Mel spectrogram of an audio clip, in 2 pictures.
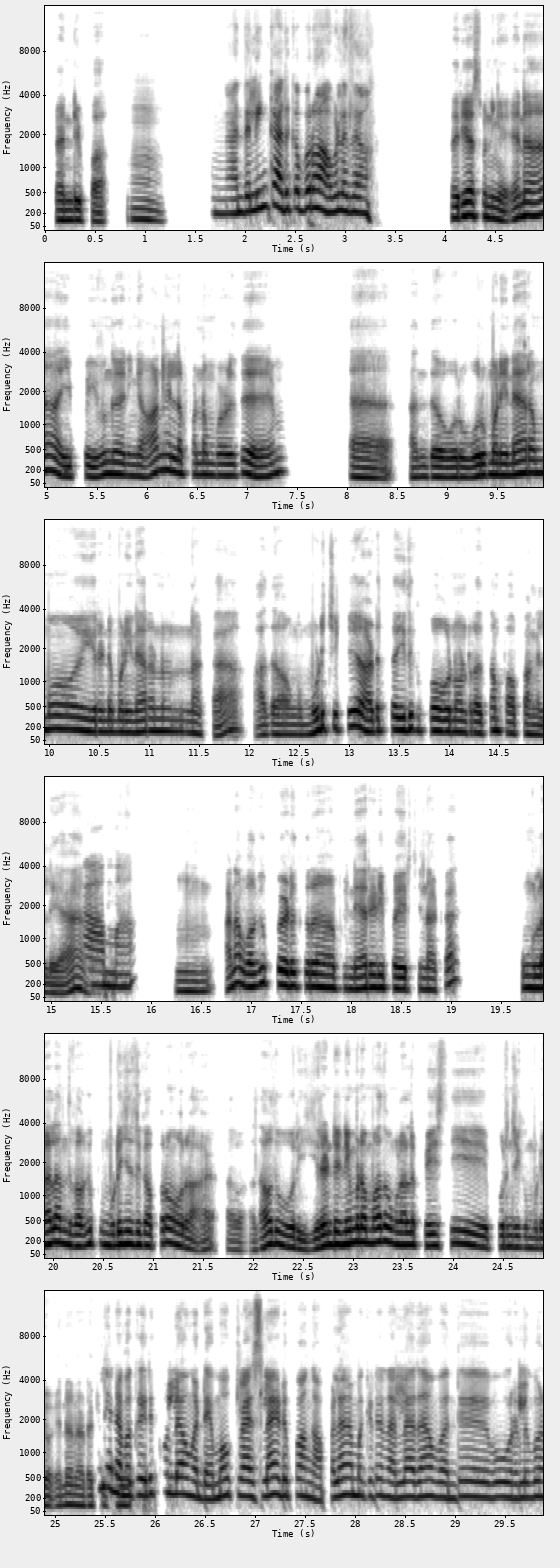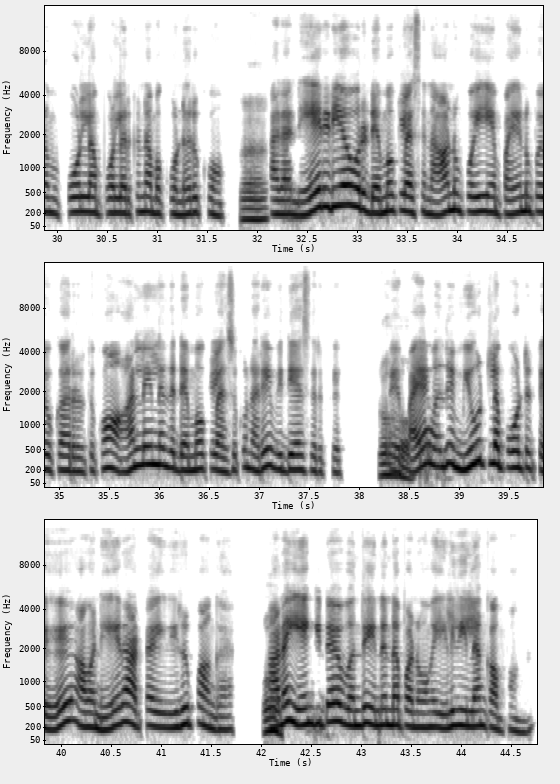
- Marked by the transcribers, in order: in English: "லிங்க்"; other noise; in English: "ஆன்லைன்ல"; in English: "டெமோ கிளாஸ்லாம்"; in English: "டெமோ கிளாஸ்"; in English: "ஆன்லைன்ல"; in English: "டெமோ கிளாஸ்க்கும்"; in English: "மியூட்ல"
- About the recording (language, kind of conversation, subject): Tamil, podcast, நீங்கள் இணைய வழிப் பாடங்களையா அல்லது நேரடி வகுப்புகளையா அதிகம் விரும்புகிறீர்கள்?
